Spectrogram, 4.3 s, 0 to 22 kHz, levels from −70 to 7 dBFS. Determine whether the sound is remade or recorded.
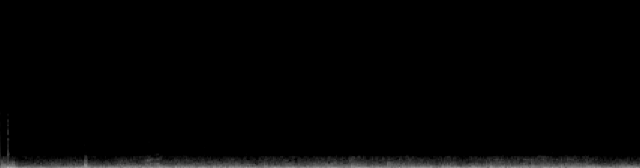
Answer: recorded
